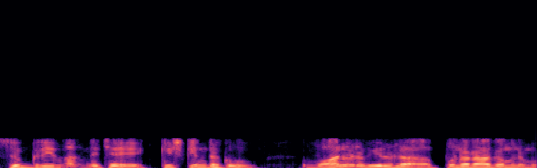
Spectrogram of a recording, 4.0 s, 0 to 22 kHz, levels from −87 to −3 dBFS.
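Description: Speech, coded with the G.729 codec at 8 kbit/s throughout. Nothing above 4 kHz survives, and the voice sounds plainly rough and synthetic. VoIP packet loss concealed by the speech codec occurs from 0.46 to 0.77 s. Gaps totalling about 130 ms are scattered over 260 ms, none longer than 30 ms. The decoder fills them with fading extrapolations of the last sound. A second, lighter burst runs from 2.59 to 2.76 s, with 30 ms missing across 80 ms.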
